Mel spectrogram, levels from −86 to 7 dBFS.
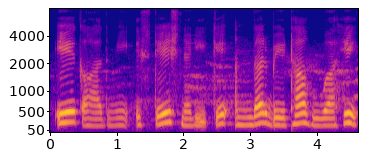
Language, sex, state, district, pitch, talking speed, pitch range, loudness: Hindi, female, Madhya Pradesh, Bhopal, 185 Hz, 105 wpm, 170-230 Hz, -15 LUFS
